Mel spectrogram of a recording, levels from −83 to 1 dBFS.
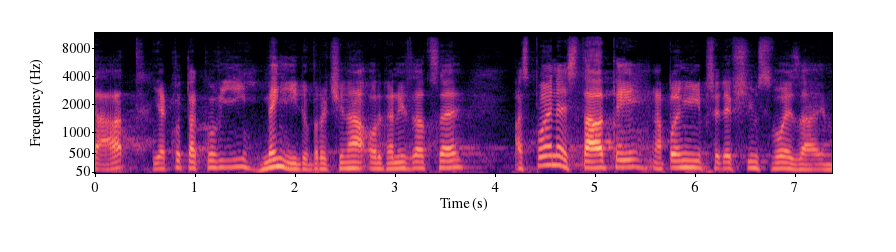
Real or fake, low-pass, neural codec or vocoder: fake; 10.8 kHz; codec, 44.1 kHz, 2.6 kbps, DAC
